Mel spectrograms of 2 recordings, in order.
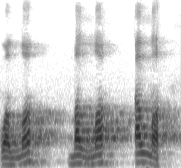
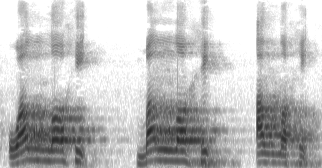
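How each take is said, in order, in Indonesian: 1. Setiap kata berakhir dengan huruf h tanpa vokal. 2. Setiap kata berakhir dengan vokal akhir i. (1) "menjadi sukun" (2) "melafadzkan kasroh di akhir kalimat"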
